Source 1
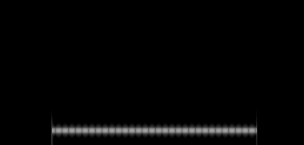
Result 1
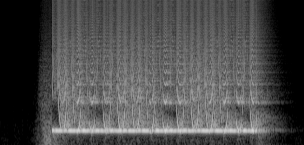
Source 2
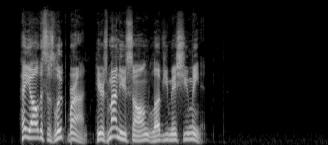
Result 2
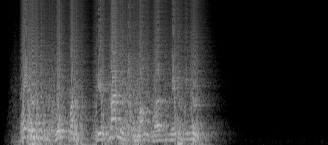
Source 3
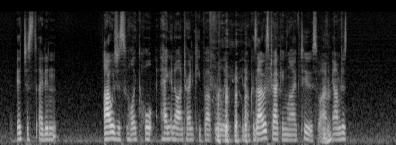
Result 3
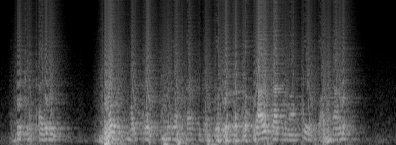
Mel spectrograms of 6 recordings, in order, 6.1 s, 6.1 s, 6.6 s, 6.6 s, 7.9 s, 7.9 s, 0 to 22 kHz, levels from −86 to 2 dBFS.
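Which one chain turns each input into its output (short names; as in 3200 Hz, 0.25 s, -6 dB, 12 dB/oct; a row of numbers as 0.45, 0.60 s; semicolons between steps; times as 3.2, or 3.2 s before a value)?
decimation with a swept rate 31×, swing 160% 3.4 Hz; Schroeder reverb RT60 0.93 s, combs from 28 ms, DRR 4.5 dB; backwards sustainer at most 140 dB/s; normalise peaks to -9 dBFS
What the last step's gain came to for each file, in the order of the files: +16.0, -7.5, -8.0 dB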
